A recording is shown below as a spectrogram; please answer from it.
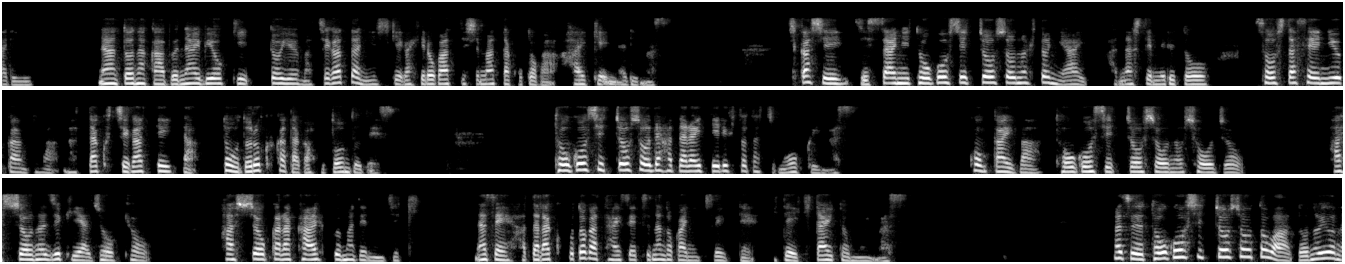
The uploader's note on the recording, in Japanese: Zoomで開催、カメラオフ可です。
